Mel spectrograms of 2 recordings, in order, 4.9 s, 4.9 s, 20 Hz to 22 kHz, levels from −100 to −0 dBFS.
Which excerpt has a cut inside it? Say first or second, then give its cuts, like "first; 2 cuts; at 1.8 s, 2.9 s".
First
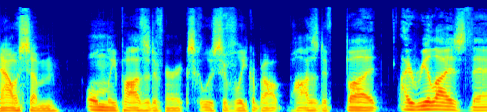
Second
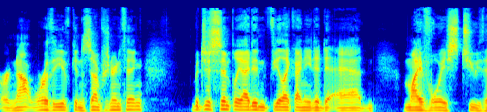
first; 4 cuts; at 1.6 s, 2.5 s, 3.3 s, 3.9 s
